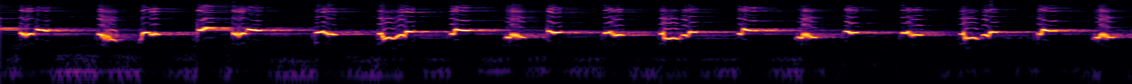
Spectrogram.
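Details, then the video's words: A yellow-vented bulbul pours out a loud, persistent 'ropel' song of quick, bright whistled notes, each slurred up or down, at a steady brisk pace over a soft low hum. "burung trucukan ropel ngotot suara lantang"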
